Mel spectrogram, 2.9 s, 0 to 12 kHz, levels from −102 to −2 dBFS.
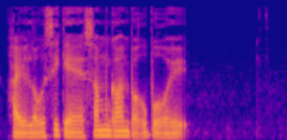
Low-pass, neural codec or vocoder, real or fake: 9.9 kHz; none; real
